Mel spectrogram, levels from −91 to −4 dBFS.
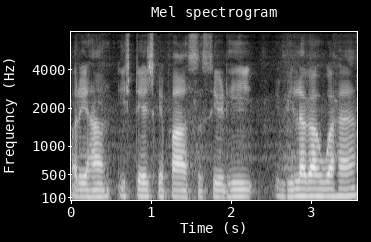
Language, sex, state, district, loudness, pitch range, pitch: Hindi, male, Jharkhand, Palamu, -19 LUFS, 115-125 Hz, 120 Hz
